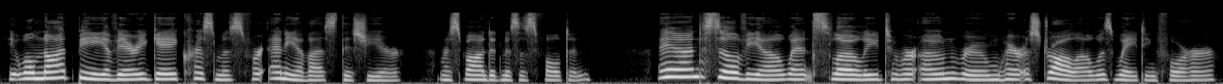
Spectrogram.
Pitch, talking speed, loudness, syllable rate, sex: 230 Hz, 150 wpm, -15 LUFS, 4.0 syllables/s, female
